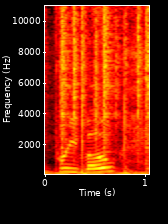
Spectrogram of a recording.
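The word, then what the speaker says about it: Prevost: a great Canadian artist his name is Cody Prevot you can follow him on twitter at cody Prevot music that is t re vos T and the T is silent mr. Cody Prevot and he is from Canada and you can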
